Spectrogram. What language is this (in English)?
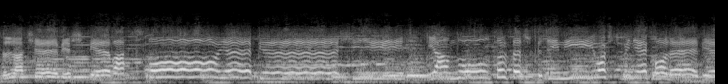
Polish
